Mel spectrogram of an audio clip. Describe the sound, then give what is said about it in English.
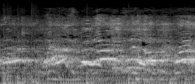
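A dense crowd clashing with police shouts and yells continuously while being pushed back, many voices overlapping into a loud, steady roar with raised cries rising above it, energetic throughout. “The scene is like a mosh pit. … is at the front of the crowd getting pushed back by police.”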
